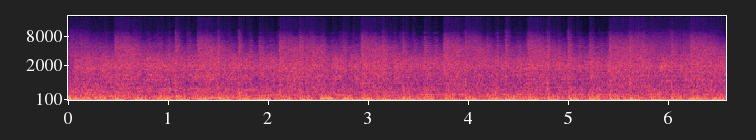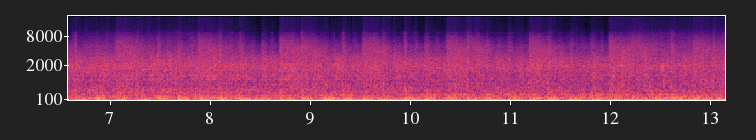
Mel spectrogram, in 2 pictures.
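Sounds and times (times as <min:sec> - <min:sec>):
chase music: 0:00.0 - 0:13.1.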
